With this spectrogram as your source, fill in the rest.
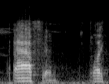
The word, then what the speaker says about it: Afin: We're gonna do the story time at some point, but it's just, for the time being, it's Afin. We're good. Afin. It's like the medicine, Afrin.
